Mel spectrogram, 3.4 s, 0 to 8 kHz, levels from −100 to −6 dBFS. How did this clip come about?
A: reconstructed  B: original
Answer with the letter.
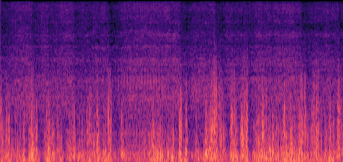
B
